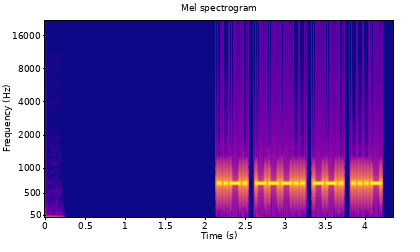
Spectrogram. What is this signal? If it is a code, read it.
Morse code, heard as a keyed tone, about 31 wpm, 700 Hz. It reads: F8GV
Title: DXCC-100 Call Signs - 4 Characters - Repeated 2x - 30wpm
